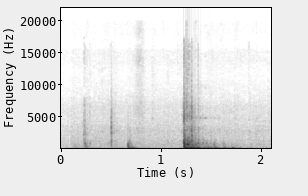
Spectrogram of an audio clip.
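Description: A few light taps and clicks, then a single solid thunk as the door of a 1964 Ford Thunderbird latches shut, close and loud with a short rattling tail.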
